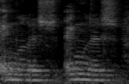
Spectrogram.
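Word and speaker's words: Englisch: 근데 독일어에서는요, NG가 되면, 영어에서도 NG는 응 발음이잖아요. 이응 받침이잖아요. 독일어에서도 이응 받침이거든요. 근데 이응을 다 연소시켜요. 이응 받침으로. 그래서 English, G 발음이 살아있지 않고요. eng에서 끝나요. 그 다음에 lish예요.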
